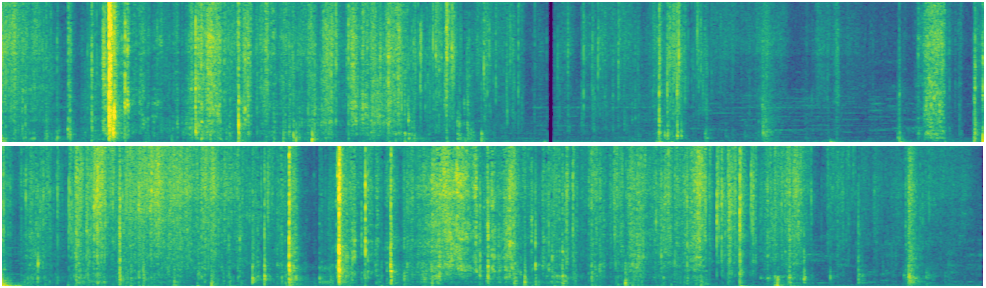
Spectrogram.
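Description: Plastic shrink-wrap crinkling and tearing as trading-card blaster boxes are unwrapped and opened, with irregular rustling and clicks of cardboard and packs being handled. There is a single dull thump about ten seconds in.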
